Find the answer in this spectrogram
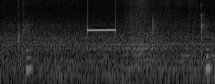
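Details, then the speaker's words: Simulated ASMR role-play hearing test, not a real exam: a single steady half-second pure beep, a test tone at one of several frequencies played through headphones, against quiet room noise. "These tones will play at different frequencies, at different intervals, and they're just to make sure that you can hear them, okay? This isn't a challenge for you, it's just making sure you can hear the beeps, okay?"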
